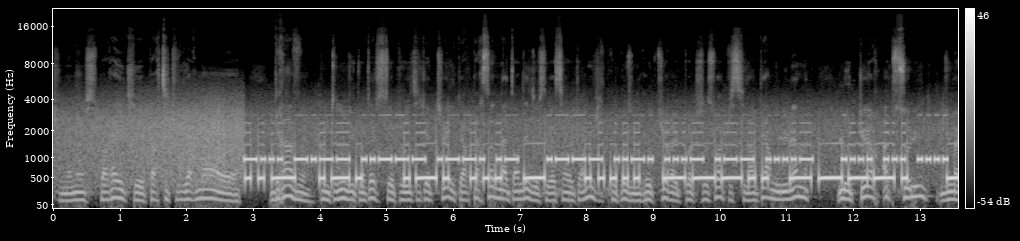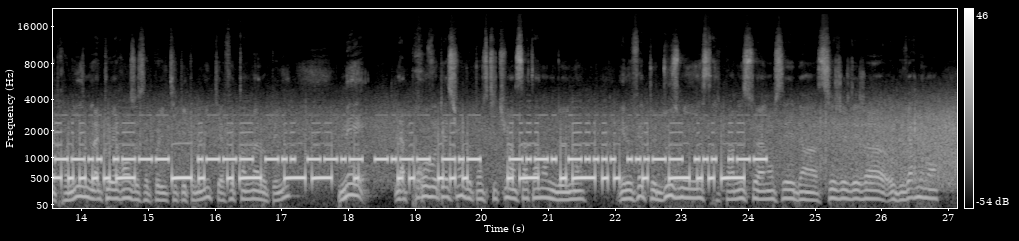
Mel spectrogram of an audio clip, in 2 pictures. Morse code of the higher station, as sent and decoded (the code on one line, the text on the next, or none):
-... -.-- ..--- .--. .- / .--- ..-. ...- .-- ....- / .... ... .... --.. .--- / .--- -.. --.- -.-- -.- / -.-. -.... ...-- ... .--
BY2PA JFVW4 HSHZJ JDQYK C63SW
